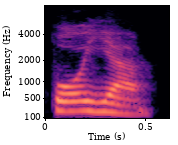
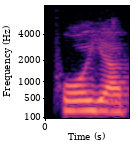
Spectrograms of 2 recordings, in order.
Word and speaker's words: poya: the alpine huts and this is called the poya it's spelled p-o-y-a and it really is the event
